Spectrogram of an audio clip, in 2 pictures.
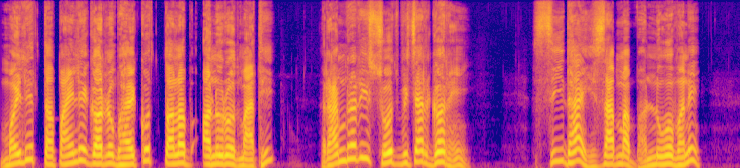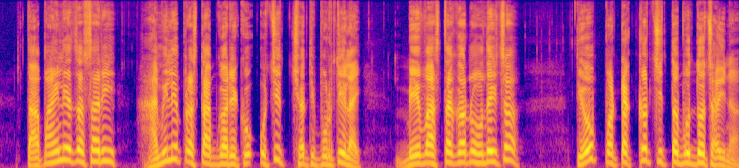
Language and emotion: Nepali, angry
